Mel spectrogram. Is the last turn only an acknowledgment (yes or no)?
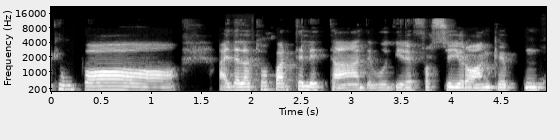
yes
